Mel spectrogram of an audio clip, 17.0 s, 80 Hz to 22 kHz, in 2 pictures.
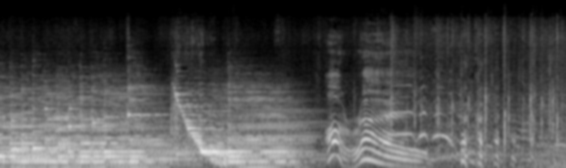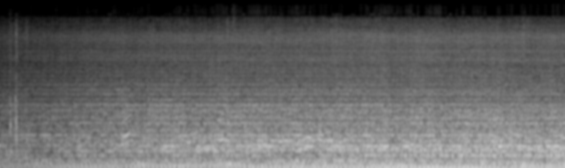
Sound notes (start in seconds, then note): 11.8 bulldozer machine at work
